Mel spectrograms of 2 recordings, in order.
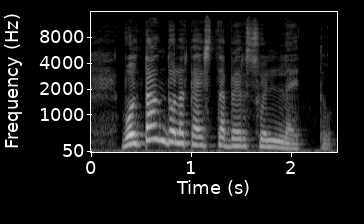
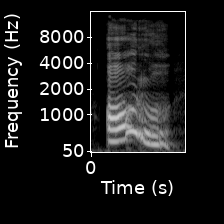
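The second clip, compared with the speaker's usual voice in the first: much higher, louder eager gasp; the matron hungrily echoing; greedy echo; 11 semitones higher, 11 dB louder than usual. Acted. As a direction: grab the word greedily. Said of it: "fece eco la direttrice, chinandosi avidamente".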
